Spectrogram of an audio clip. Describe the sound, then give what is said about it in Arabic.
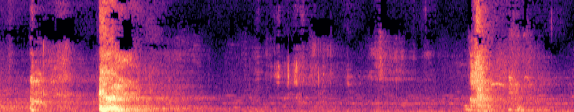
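A loud, sharp sneeze bursts out, preceded by a brief faint breathy sound, and a second softer sneeze-like burst follows a few seconds later. “رحمك الله”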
